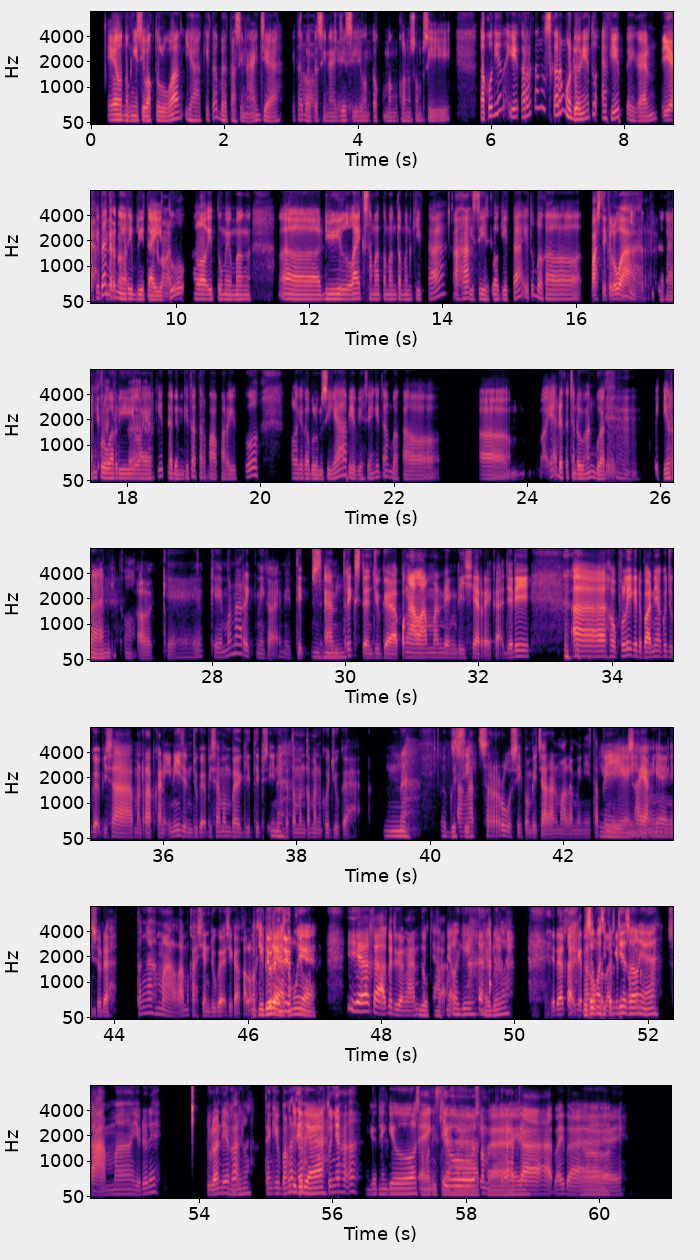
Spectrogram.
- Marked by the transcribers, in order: tapping; in English: "di-like"; laughing while speaking: "Hmm"; in English: "tips and tricks"; in English: "di-share"; in English: "hopefully"; chuckle; laughing while speaking: "dilanjutin"; chuckle; tsk
- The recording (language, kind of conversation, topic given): Indonesian, podcast, Pernahkah kamu tertipu hoaks, dan bagaimana reaksimu saat menyadarinya?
